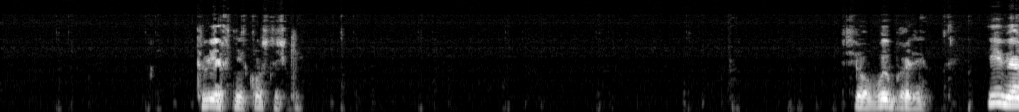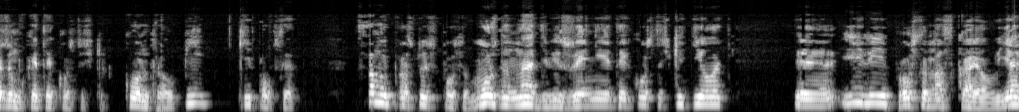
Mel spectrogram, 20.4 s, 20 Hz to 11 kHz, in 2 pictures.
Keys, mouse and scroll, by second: 0.6 shift+click, 1.7 shift+click, 2.6 shift+click, 3.6 shift+click, 4.5 shift+click, 5.4 shift+click, 6.1 shift+click, 7.1 shift+click, 8.6-9.7 middle drag, 10.4 shift+click, 11.9 ctrl+p.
